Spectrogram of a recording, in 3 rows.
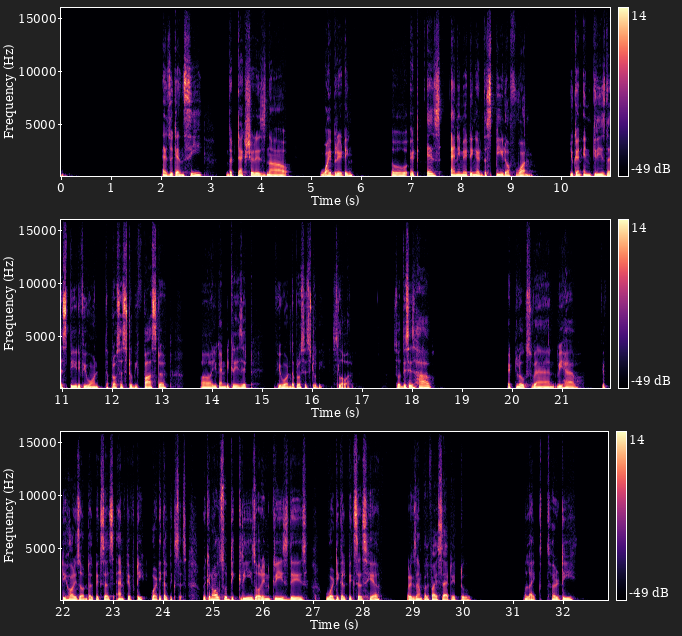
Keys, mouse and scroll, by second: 0.1 f, 4.3 Up, 15.0-16.1 typing, 18.8-20.7 typing, 22.4-23.2 typing, 25.7 click.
